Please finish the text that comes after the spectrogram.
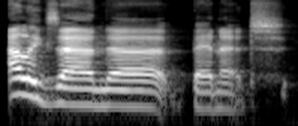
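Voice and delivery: usual speaking voice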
